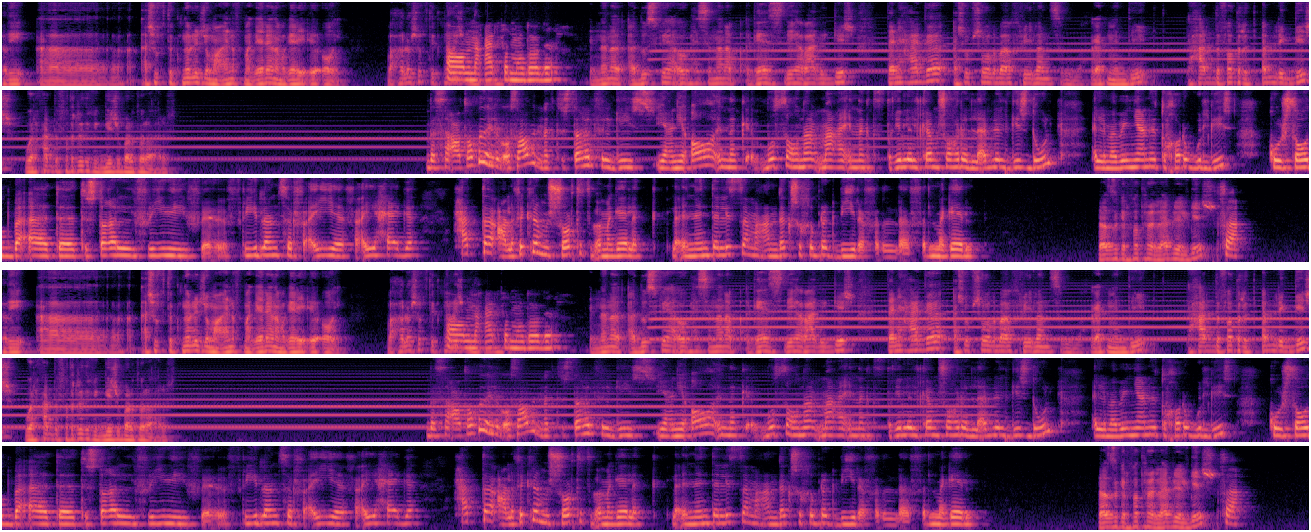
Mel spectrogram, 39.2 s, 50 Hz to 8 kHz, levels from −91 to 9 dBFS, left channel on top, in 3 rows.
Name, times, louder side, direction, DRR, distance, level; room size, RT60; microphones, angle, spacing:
voice 1, 0.0-3.4 3.9-4.8 5.9-11.5 11.8-14.8 37.1-38.3, right 1 dB, 15° right, 0.5 m, -25 dB
voice 2, 4.4-5.7 17.3-30.3 30.7-32.5 32.8-35.9 38.3-38.5, left 3 dB, 40° left, 0.5 m, -20 dB
Wind instrument woodwind instrument, 6.4-23.0, right 7 dB, 70° right, 0.5 m, -32 dB
6.5 x 5.7 x 6.3 m
head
